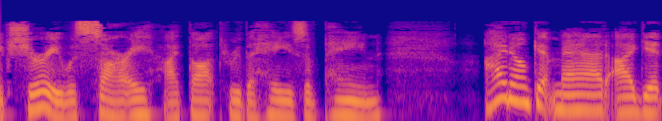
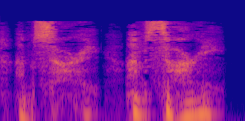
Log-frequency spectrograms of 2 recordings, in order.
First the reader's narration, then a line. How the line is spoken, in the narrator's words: a desperate man whispering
